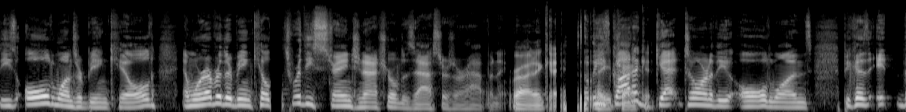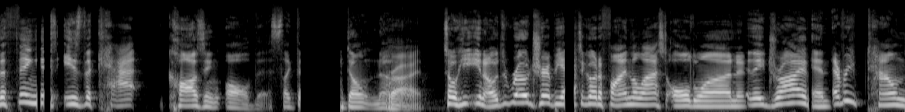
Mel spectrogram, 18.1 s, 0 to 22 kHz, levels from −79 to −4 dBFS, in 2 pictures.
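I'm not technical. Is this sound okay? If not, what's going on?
No. Something likely went wrong in the wireless link to the headphones, a Bluetooth dropout: chunks of the sound didn't arrive in time and were thrown away. You hear the speech cut to sudden silence, then pick up further along, with the missing part simply gone. It happens five times: 2.70–2.86 s, right after "wherever they're being killed"; 5.48–5.94 s, in broken-up bits before "he's got to get"; 9.42–9.60 s, just before "is the cat causing"; 12.06–12.51 s, the longest gap; and 14.70–14.87 s.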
